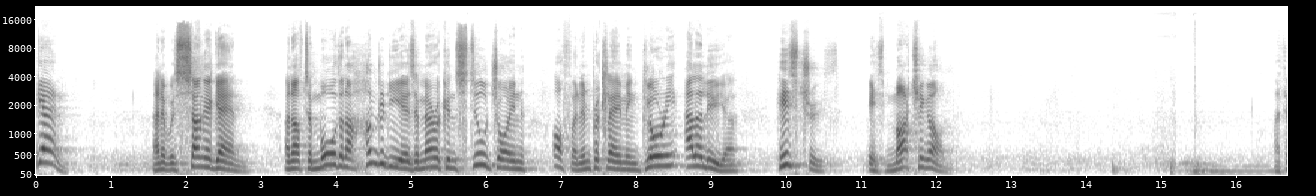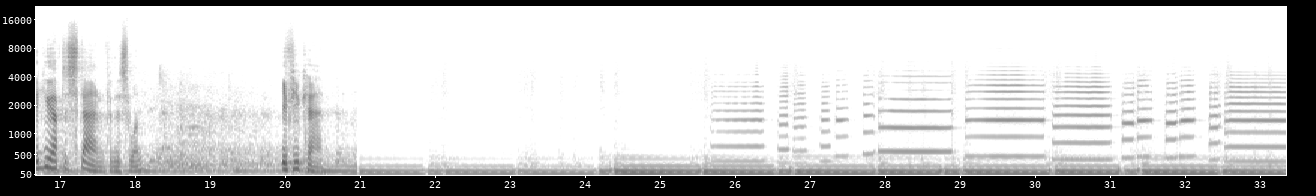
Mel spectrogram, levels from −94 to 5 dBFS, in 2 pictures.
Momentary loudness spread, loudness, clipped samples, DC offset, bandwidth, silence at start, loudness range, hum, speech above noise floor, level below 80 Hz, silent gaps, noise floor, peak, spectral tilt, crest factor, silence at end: 25 LU; -33 LUFS; under 0.1%; under 0.1%; 16 kHz; 0 s; 19 LU; none; 38 dB; -54 dBFS; none; -71 dBFS; -12 dBFS; -4 dB/octave; 24 dB; 0 s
